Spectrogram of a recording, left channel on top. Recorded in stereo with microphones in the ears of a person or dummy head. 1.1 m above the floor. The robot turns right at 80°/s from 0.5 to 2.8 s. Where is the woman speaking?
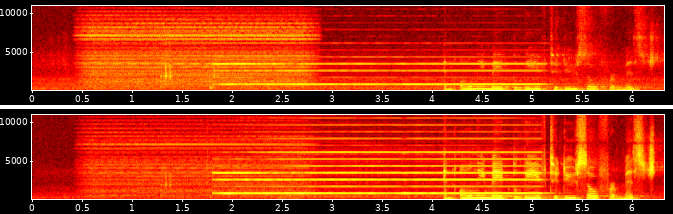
40° right (ahead or behind), 0.7 m.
